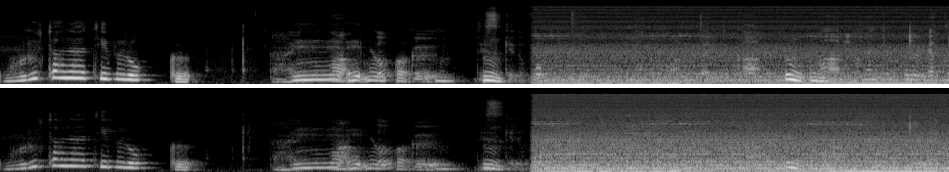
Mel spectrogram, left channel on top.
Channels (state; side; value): normal; both; correlation 0.70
